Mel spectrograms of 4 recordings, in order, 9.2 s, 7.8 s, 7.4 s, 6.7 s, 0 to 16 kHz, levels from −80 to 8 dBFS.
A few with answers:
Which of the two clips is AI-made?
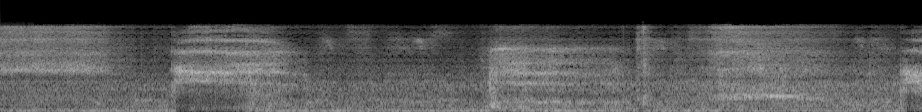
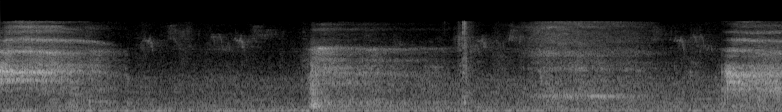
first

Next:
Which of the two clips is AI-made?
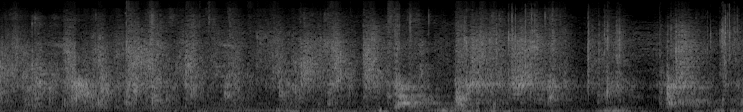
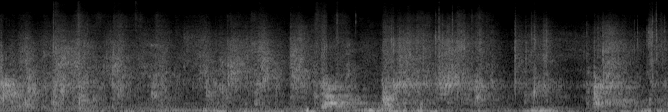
second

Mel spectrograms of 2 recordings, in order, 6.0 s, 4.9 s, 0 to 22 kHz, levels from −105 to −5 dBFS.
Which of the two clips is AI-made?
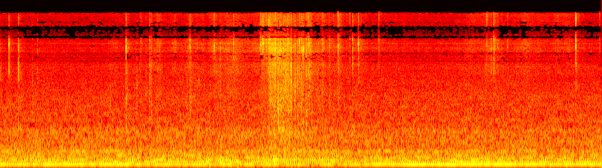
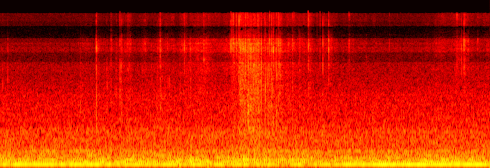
first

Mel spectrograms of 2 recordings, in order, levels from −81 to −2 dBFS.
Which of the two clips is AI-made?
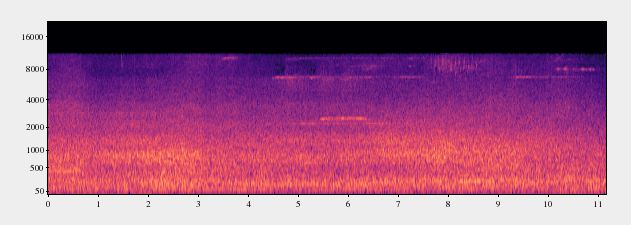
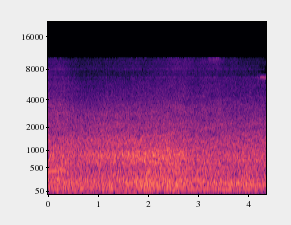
second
